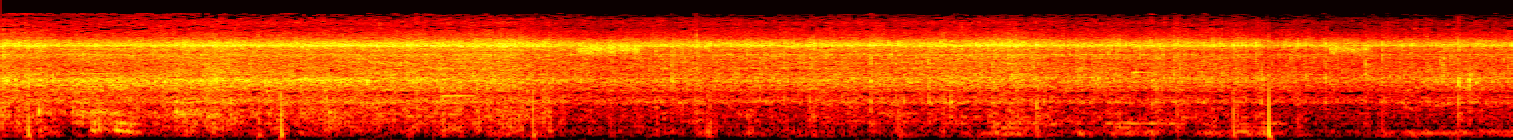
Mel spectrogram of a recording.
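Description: Fried onions and ginger-garlic paste sizzling in hot oil in an aluminium pot: a steady frying hiss, with a few faint clicks.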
